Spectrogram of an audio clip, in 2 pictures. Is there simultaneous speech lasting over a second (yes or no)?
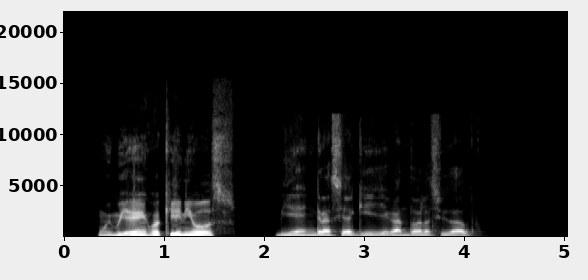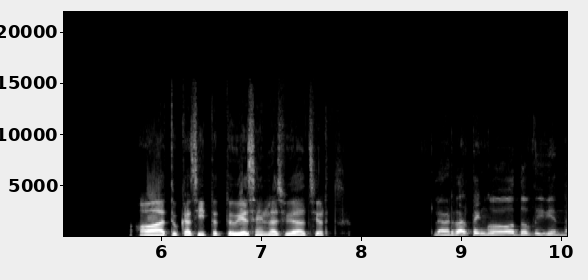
no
